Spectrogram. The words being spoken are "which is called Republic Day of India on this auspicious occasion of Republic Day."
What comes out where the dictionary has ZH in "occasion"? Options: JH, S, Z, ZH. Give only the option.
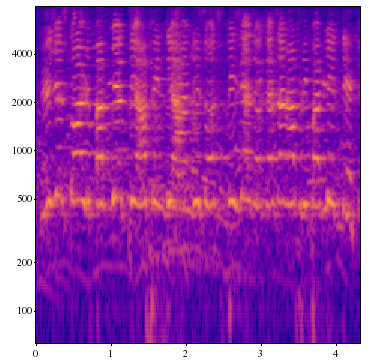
S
